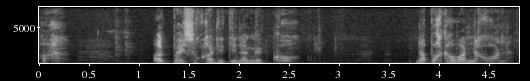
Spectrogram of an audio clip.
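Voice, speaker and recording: Raspy, earnest remorseful husband. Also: male voice, fairly high pitch, measured pace. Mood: moved, earnest. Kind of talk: radio drama acting.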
